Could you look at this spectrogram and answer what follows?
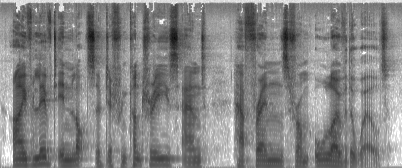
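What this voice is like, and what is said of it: British English accent. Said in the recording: “you can't tell from my accent, I'm British.”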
